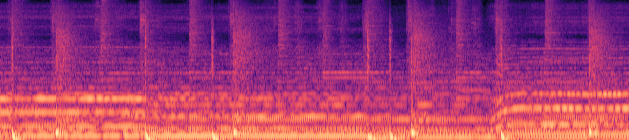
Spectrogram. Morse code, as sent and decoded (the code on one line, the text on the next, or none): none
